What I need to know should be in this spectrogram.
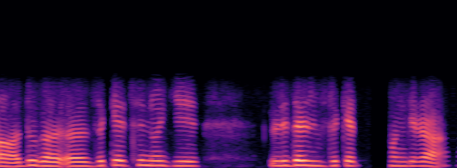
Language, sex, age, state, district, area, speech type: Manipuri, female, 18-30, Manipur, Kangpokpi, rural, conversation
